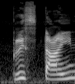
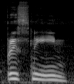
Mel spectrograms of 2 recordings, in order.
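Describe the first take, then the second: First: The last syllable rhymes with 'line'. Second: The last syllable rhymes with 'seen'. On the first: The speaker calls it wrong. "प्रिस्टाइन नहीं बोलेंगे, गलत हो जाएगा" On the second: The speaker calls it right. "इसको हम कैसे pronounce करेंगे? प्रिस्टीन"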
